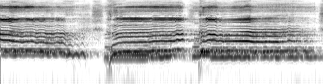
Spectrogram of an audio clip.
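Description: A woman's solo voice singing unaccompanied into a microphone: long, wordless held notes with vibrato, in three phrases broken by short breaths about two seconds in and near four seconds.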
